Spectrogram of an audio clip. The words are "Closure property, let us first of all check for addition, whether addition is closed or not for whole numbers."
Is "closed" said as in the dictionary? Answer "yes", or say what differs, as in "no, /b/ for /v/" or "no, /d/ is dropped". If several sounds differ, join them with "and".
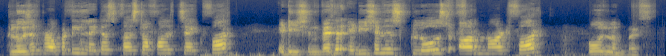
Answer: yes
